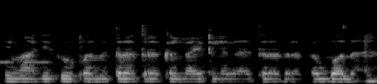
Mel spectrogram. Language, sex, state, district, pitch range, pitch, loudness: Hindi, male, Bihar, Jamui, 125-130 Hz, 130 Hz, -33 LUFS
